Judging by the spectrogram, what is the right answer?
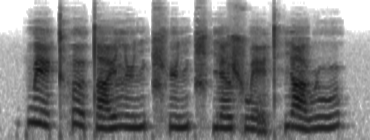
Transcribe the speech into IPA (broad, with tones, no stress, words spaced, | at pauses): pwe˥˨ɪ̯kʰɤ˥˨t̪a˨˦ɪ̯ ly˨˦n t͡ɕʰy˨˦nt͡ɕʰjɛ˨˦ ʂwḛ˨˩ɪ̯t̪ʰjä˥˨ ɻu˨˦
